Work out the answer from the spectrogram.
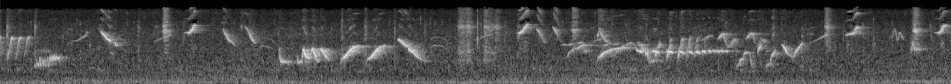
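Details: White-rumped shama song for training other birds, with kapas tembak and canary phrases: high thin swept notes mixed with rising slurred whistles and a rolling series of arched notes, lively and varied.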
